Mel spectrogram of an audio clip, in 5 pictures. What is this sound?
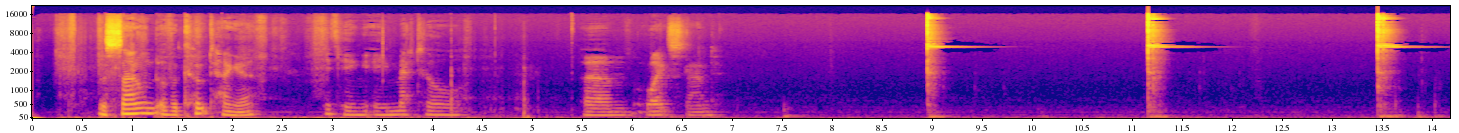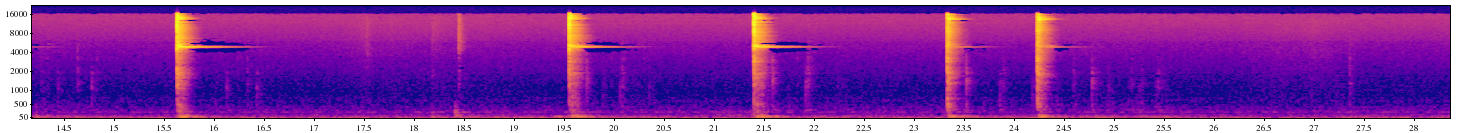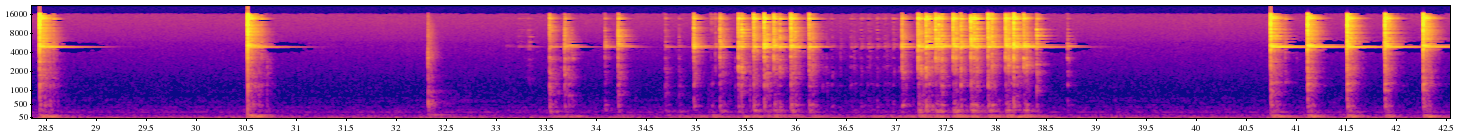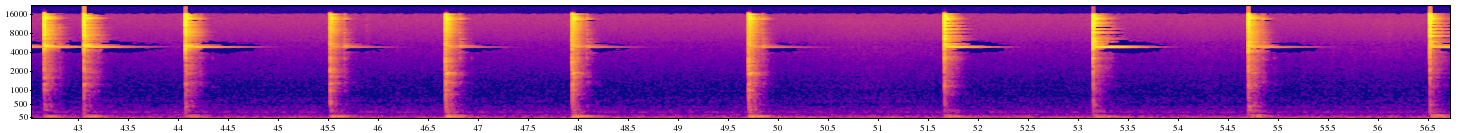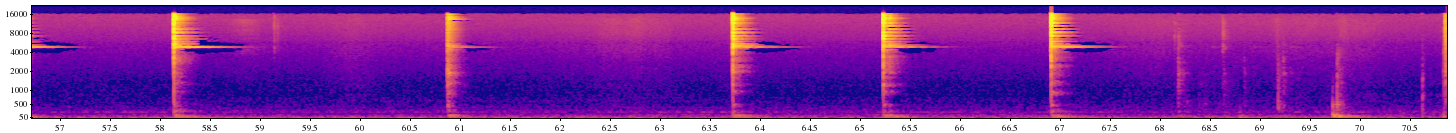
Coathanger on metal pole1
a narrow metal light stand being struck with a metal coat hanger.
foley, ringing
